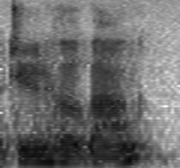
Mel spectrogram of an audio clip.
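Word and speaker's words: Bong Joon-ho: It's uh, Junho Bang. – Is that how you say it? – Well, yeah. So uh, typically, the the Korean format is last name first.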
